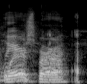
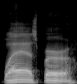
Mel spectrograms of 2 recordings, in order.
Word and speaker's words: Waresboro: Gina And- King's trailer in Is it Waresboro. No, you said it wrong. Wasboro.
